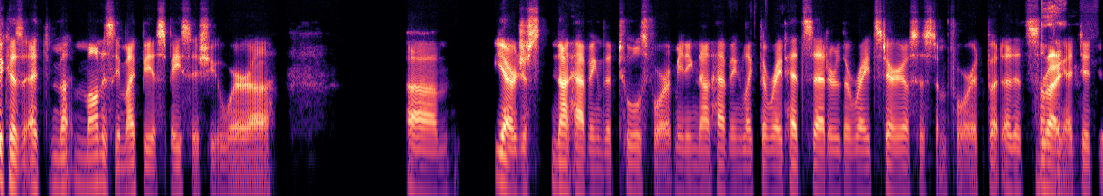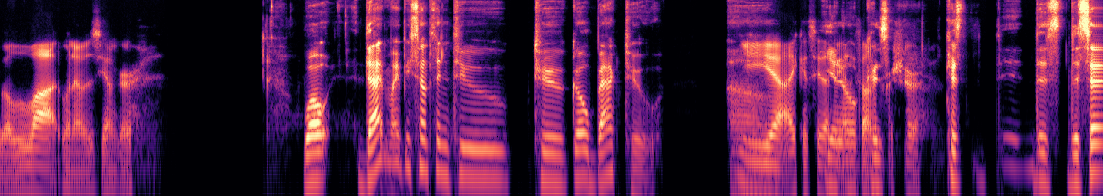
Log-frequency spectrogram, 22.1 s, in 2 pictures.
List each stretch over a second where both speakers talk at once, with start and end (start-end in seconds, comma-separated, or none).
18.4-19.9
